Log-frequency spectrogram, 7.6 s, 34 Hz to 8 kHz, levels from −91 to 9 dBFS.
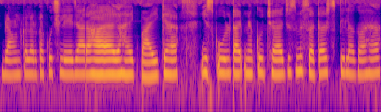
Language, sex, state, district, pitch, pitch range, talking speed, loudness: Hindi, female, Odisha, Sambalpur, 220 Hz, 215-230 Hz, 180 wpm, -17 LUFS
